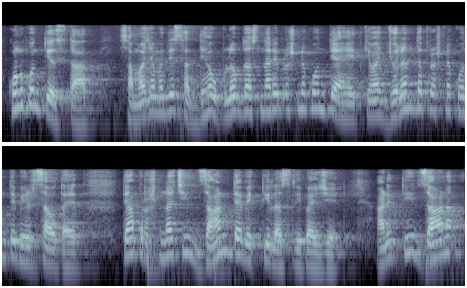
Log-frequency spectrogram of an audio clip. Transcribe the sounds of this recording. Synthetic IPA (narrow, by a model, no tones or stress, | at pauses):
koɳkoɳt̪eəst̪a̰t̪ | səmad͡ʑaməd̪ʱːjesəd̪ʱjaupləbd̪əsɳaɾepɾəsnəkoɳt̪eaɦet̪kĩw̃ʋad͡ʑolənt̪əpɾəsnəkoɳt̪ebʱeɽsaʋt̪aɦet̪ː | japɾəɕnat͡ɕiːd͡zaɳt̪jaʋjək̚t̪iːləsliːpaɦid͡ʑe | aɽ̃it̪iːd͡zaɳ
